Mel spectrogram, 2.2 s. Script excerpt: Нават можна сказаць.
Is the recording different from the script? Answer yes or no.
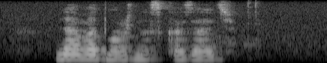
no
